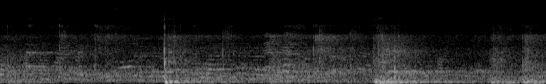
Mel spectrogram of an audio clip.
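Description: Voices of players and people chatter in a large echoing gym.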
